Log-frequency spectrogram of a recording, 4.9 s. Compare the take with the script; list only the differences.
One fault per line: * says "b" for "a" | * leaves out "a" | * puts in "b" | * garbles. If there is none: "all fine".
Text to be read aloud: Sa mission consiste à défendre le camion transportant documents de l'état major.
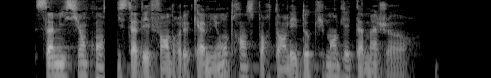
* puts in "les"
